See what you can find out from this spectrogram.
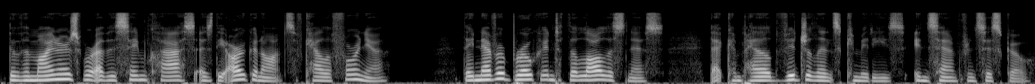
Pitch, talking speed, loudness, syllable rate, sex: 185 Hz, 150 wpm, -19 LUFS, 5.3 syllables/s, female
